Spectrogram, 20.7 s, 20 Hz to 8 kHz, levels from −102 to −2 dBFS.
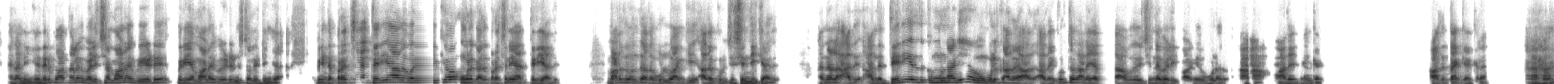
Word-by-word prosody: ஏனா, 140 - -1
நீங்க 110 -1 -2
எதிர்பார்த்தாலும் 170 - -1
வெளிச்சமான 175 +4 +1 0.2
வீடு, 165 0 +3 0.3
பிரியமான 150 0 +2 0.2
வீடுன்னு 155 +2 -2
சொல்லிட்டீங்க. 120 -5 -1 0.5
இப்போ 160 - -3
இந்த 150 -1 +1
பிரச்சனை 170 +7 0 0.2
தெரியாத 220 +3 +2
வரைக்கும் 200 +4 -1
உங்களுக்கு 170 -2 +4
அது 150 - -5
பிரச்சனையா 160 +2 +2 0.2
தெரியாது. 130 -6 +1 0.8
மனது 170 0 0
வந்து 160 +3 +1
அத 150 - -2
உள்வாங்கி 160 0 0 0.2
அத 135 - 0
குறிச்சு 145 +1 -5
சிந்திக்காது. 140 -8 +2 0.6
அதனால 170 +1 +3
அது 150 +2 -1 0.2
அந்த 130 0 +2 0.2
தெரியறதுக்கு 215 +2 +2
முன்னாடியே 200 +5 +3 0.2
உங்களுக்கு 170 0 +1
அத 150 - -1 0.4
அத 130 - -2 0.2
குறித்ததான 165 -3 +2
ஏதாவது 135 +3 -2 0.2
சின்ன 140 -2 +2
வெளிப்பாடு, 130 -2 -2 0.2
உணர்வு. 135 - -4 0.2
ஆ. - - +2 0.5
அதைத்தான் 125 +2 -2
கேட்கறன். - - -2 1.5
அதத்தான் 150 +3 0
கேக்கிறேன். 115 - -4 0.6
ஆஹ. 125 +1 +1
160 Hz, 125 wpm, -23 LUFS, 140-175 Hz, 1.5 s, உங்களுக்கு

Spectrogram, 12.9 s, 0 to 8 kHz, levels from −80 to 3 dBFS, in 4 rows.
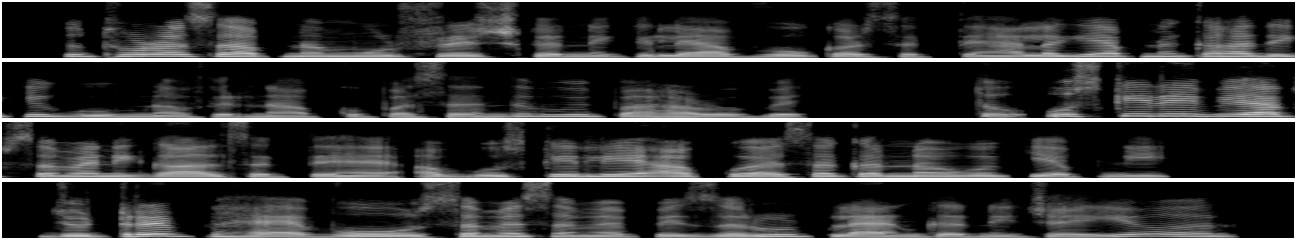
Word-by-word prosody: तो 260 - -1
थोड़ा 285 +1 +5
सा 255 -3 +4
अपना 215 -1 0
मूड 205 -1 0
फ्रेश 205 -2 -2
करने 185 -1 -3
के 200 - -5
लिए 195 0 +1
आप 185 -2 -2
वो 190 +2 -2
कर 195 -1 -1
सकते 175 +1 -8
हैं - - -4
हालाँकि 215 +4 +1
आपने 230 0 0
कहा 230 0 +3
देखिए 225 +3 0
घूमना-फिरना 180 -3 -4
आपको 170 0 -10
पसंद 175 +2 -5
है, 230 - -3
वो - - -2
भी 245 - +1
पहाड़ों 180 -2 -2
पे, 180 0 -3 0.4
तो - - -5
उसके 285 +3 0
लिए 310 -1 +2
भी 285 0 +1
आप 250 -2 +8
समय 220 -1 +1
निकाल 185 -3 +1
सकते 180 -1 -4
हैं। 185 0 -1
अब 195 -1 -3
उसके 220 +3 +1
लिए 235 +1 +4
आपको 215 0 0
ऐसा 195 +4 +1
करना 210 -2 +1
होगा 205 0 0
कि 210 - +1
अपनी 195 +2 -4 0.4
जो 215 - +5
ट्रिप 260 +3 +5
है, 190 -4 +2
वो 220 +3 +3
समय-समय 210 0 0
पर 195 - -1
ज़रूर 195 +6 +2
प्लान 180 -3 0
करनी 180 -1 -4
चाहिए 185 +7 -2
और 255 -6 -3
205 Hz, 255 wpm, -22 LUFS, 185-225 Hz, 0.4 s, आप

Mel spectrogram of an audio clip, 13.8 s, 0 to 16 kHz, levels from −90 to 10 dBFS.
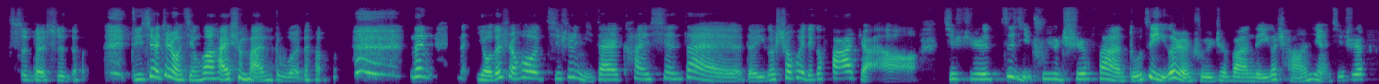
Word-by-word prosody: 是 205 - -7
的 180 -1 +2
是 185 0 -6
的， 190 - -10 0.5
的 220 +2 -2
确 300 +7 +4
这 - - +3
种 220 - +6
情 195 -2 -4
况 255 +2 +6
还 220 -3 +6
是 295 +3 -1
蛮 185 -4 +2
多 170 -5 -6
的。 205 - -6 1.0
那 345 +1 +4 0.3
那 - - -12
有 200 -4 +4
的 260 - +4
时 - - 0
候， 280 +2 +4
其 255 0 -11
实 315 +5 -4
你 200 - -7
再 215 -1 +2
看 230 +1 -4
现 240 +1 -7
在 190 - 0
的 160 - -4
一 165 - -3
个 215 - -3
社 225 +6 +1
会 275 -2 0
的 205 - -4
一 - - -13
个 240 - -4
发 260 +3 +3
展 270 - -1
啊， - - -4 0.2
其 235 0 -4
实 230 0 -1
自 340 +9 +1
己 320 - -4
出 240 - -9
去 240 0 -3
吃 235 +2 0
饭， 215 -9 +2
独 175 +5 -1
自 335 - +4
一 245 - +6
个 275 - +8
人 155 - +5
出 165 - -5
去 155 - -1
吃 175 - -4
饭 165 -2 +1
的 150 - -2
一 150 - -1
个 220 - 0
场 220 -1 -4
景， 210 -9 -3
其 175 - -9
实 220 +4 -1
225 Hz, 275 characters per minute, -23 LUFS, 185-250 Hz, 1.0 s, 个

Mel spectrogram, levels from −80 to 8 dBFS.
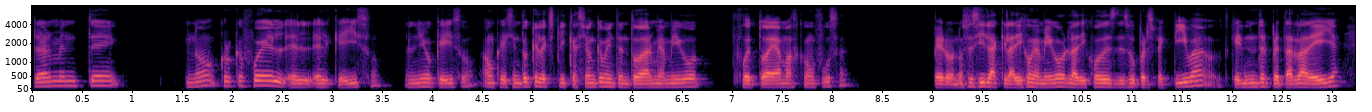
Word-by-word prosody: Realmente, 165 +2 -2 0.6
no, 155 +6 -5
creo 160 -1 -3
que 165 - -5
fue 175 +1 +2
el 165 - +1
el 120 -1 -1
el 125 -1 -1
que - - -2
hizo, 130 +8 -5 0.2
el 125 - -8
único 140 +1 -2
que 125 - 0
hizo, 130 +1 -5
aunque 130 -1 -2
siento 130 +4 0
que 160 - +2
la 135 - +4
explicación 130 -2 -3
que 150 - +1
me 140 - +2
intentó 125 -3 0
dar 120 +1 +4
mi 125 - -1
amigo 135 +2 -2 0.2
fue 120 -1 +1
todavía 120 0 +4
más 120 0 -4
confusa, 150 +9 -7 0.8
pero 115 -2 +3
no 120 - -1
sé 135 - -3
si 145 +1 +2
la 135 -2 +4
que - - -2
la 115 - +5
dijo 120 +5 +3
mi 135 - +4
amigo 125 +3 +2
la 125 - +3
dijo 120 +3 +1
desde 120 -3 +1
su 125 +1 -2
perspectiva, 135 +10 0
queriendo 120 +1 0
interpretar 125 -3 +1
la 130 0 +5
de 115 -1 +6
ella, 155 +6 +1
130 Hz, 220 wpm, -23 LUFS, 120-145 Hz, 0.8 s, de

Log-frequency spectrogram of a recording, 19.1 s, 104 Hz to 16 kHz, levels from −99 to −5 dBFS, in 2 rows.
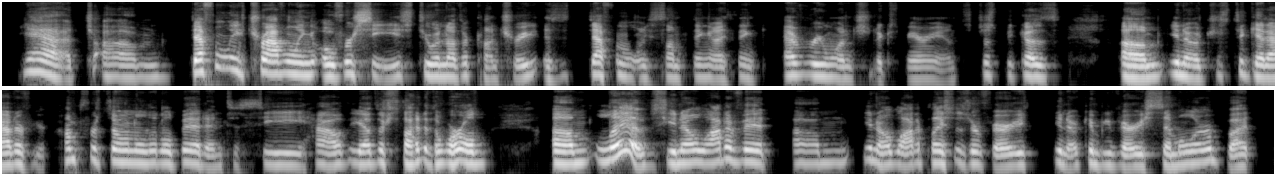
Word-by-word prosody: yeah, 240 -9 +2
t - - -11
um, 180 -1 -8 0.2
definitely 265 +3 +5
traveling 225 -2 +5
overseas 190 -2 -1
to 200 0 -1
another 190 +1 -1
country 170 +3 -7
is 165 +4 -14 0.2
definitely 200 -5 -1
something 180 0 -10
I 165 0 -5
think 170 -1 -13 0.2
everyone 195 -5 -1
should 165 - -19
experience 160 -2 -13
just 210 -1 -12
because, 185 -2 -1 0.5
um, 180 0 +5
you 220 - +2
know, 185 -3 +1
just 195 +3 -21
to 235 - -5
get 190 -3 +1
out 185 +2 +4
of 195 - -3
your 165 -2 -21
comfort 240 0 -5
zone 220 -2 +2
a - - +1
little 205 0 -1
bit 205 -1 -1
and 160 +1 -9
to 180 - -24
see 185 -1 -7
how 190 -2 -2
the 205 0 -5
other 200 +2 +1
side 210 +1 0
of 235 - 0
the - - +1
world, 200 -1 +5 0.5
um, 205 +1 +5
lives, 225 - +6
you 200 - +3
know, 210 0 +4
lot 215 +2 +1
of 230 -3 0
it, 210 -2 +2 0.2
um, 210 +1 -10
you 250 - -4
know, 190 - 0
a - - +1
lotta 185 +4 -2
places 210 -1 -3
are 200 - -1
very 175 +3 0 0.2
you 215 - -2
know, 155 - -4
can 200 +3 -2
be 185 0 -7
very 170 -1 0
similar, 190 +6 -2
but, 170 -7 -4
195 Hz, 205 wpm, -24 LUFS, 180-215 Hz, 0.5 s, lives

